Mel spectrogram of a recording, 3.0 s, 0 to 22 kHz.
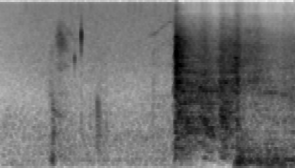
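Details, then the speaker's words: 1995 Toyota 80 Series with 1FZ-FE petrol engine, first start during rebuild after helicoil work: catches and fires with an uneven, lumpy beat; rough but smoother than before, possibly bad old fuel; exhaust rattle audible. "Hey! Oop, rough. Yeah, right. So that's actually a little bit smoother than what it was last time, so I think we've obviously helped something."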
